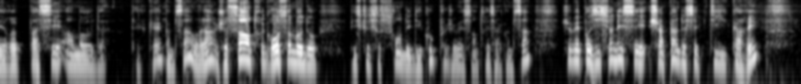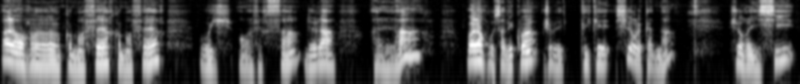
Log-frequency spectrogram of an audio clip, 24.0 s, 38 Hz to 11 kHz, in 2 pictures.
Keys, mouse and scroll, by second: 1.3 click, 4.1-8.9 drag, 16.1 click, 21.5 click, 23.3 click.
